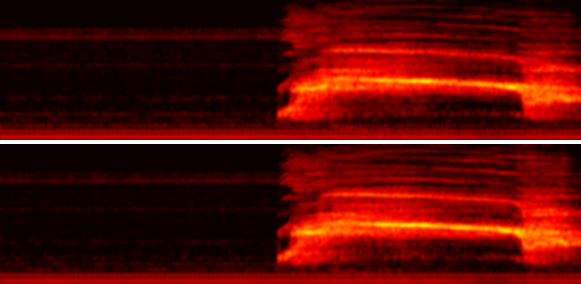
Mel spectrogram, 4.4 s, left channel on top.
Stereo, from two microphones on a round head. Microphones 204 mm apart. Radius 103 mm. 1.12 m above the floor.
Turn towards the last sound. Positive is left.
turn(degrees=-40)  # may be behind; listen again after turning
